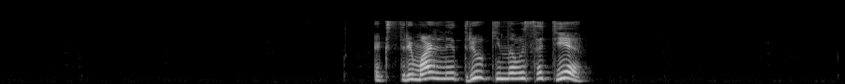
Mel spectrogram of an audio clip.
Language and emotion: Russian, positive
